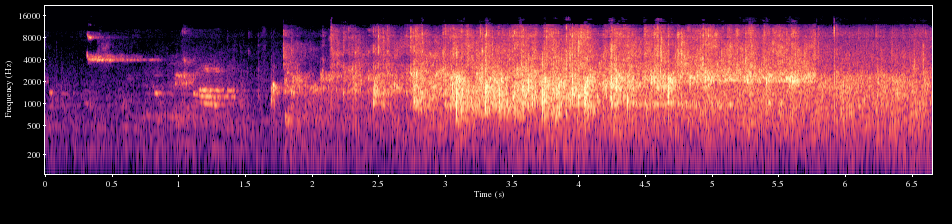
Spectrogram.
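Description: A short, high whistle near the start, then a crowd breaking into clapping and cheering about two seconds in. The applause grows louder and keeps going.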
